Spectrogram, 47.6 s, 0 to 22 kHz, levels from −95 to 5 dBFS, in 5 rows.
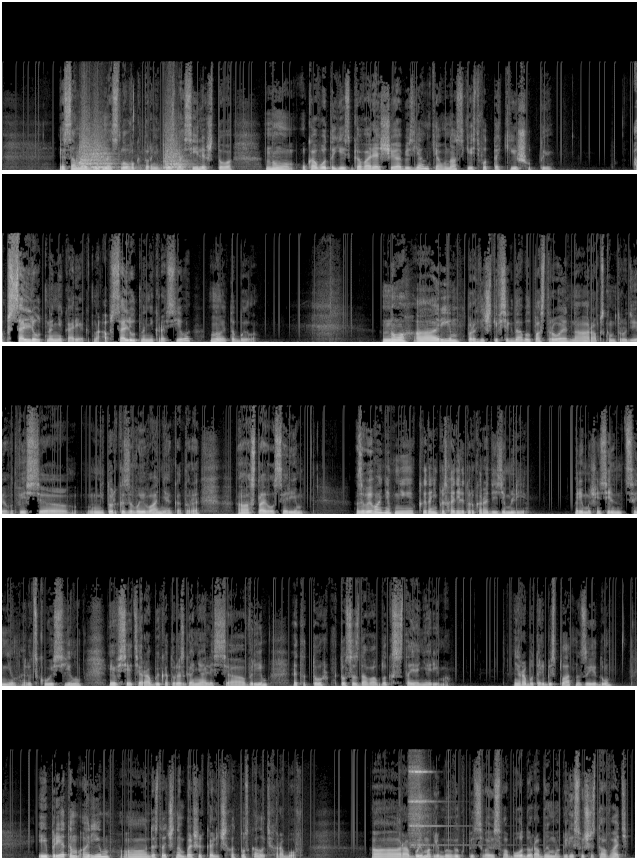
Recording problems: crackle, like an old record; faint; 30 dB below the speech
dog barking; loud; from 1 to 3 s; peak 2 dB above the speech
doorbell; loud; at 44 s; peak 2 dB above the speech

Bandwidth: 14 kHz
